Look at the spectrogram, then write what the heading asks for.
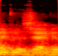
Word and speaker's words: Gebirgsjäger: Now, if I can pronounce it, Gebirgsjäger. Is that right? Gebirgsjäger, yeah. Gebirgsjäger, the veteran ski mountain troops.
